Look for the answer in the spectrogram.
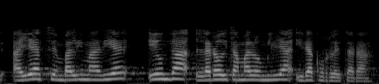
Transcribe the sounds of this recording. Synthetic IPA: aʎeat͡se̞mbalimaðie̞ewnd̪alaɾo̞ɣ̞e̞jt̪amalawmiʎaʔiɾakurle̞t̪aɾa

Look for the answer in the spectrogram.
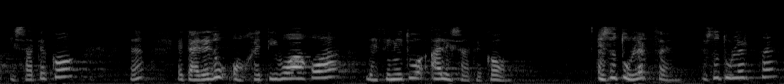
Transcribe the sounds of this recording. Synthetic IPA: isat̪e̞ko̞ | e̞t̪ae̞ɾe̞ðuʔo̞βɣe̞t̪iβ̞o̞aɣ̞o̞aðe̞finit̪uʔalisat̪e̞ko̞ | e̞zd̪ut̪ule̞ɾt͡se̞n | e̞zd̪ut̪ule̞ɾt͡se̞n

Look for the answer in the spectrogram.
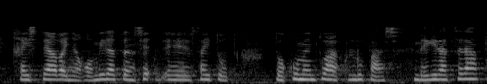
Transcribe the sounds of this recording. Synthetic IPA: ʝajst̪e̞aβajɲaɣ̞o̞mbiðat͡sensajt̪ut̪ | d̪o̞kume̞nt̪uaklupasbe̞ɣ̞iɾat͡se̞ɾa

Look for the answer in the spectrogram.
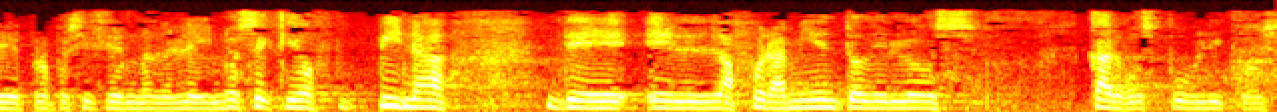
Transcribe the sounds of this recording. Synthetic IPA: ðepɾopo̞siθjo̞nːnoðele̞jno̞se̞keopinaðeːlafo̞ɾamjẽ̞nt̪o̞ðe̞lo̞s | kaɾɣ̞o̞spuβlikos

